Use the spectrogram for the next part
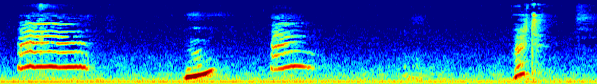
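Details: Cat meowing four times in under five seconds: a level, harmonic mew, then short upward-sweeping chirps and a bent mew, with a steady low hum and a person talking nearby.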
